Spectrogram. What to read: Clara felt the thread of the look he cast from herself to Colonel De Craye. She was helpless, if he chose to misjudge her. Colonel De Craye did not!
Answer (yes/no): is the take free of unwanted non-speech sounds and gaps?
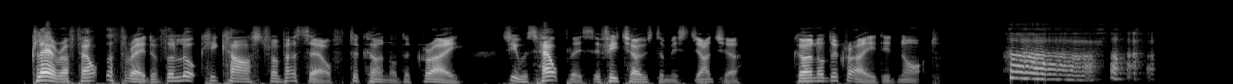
no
